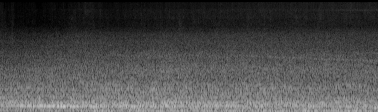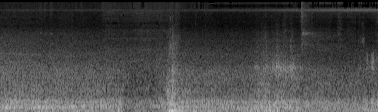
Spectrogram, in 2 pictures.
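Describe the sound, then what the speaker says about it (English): A Montreal Metro train on a damaged track section, a steady loud rumble and rolling roar throughout with a brief dip and clunk partway through as it switches to manual mode. "So you can hear the train switching to manual mode"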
